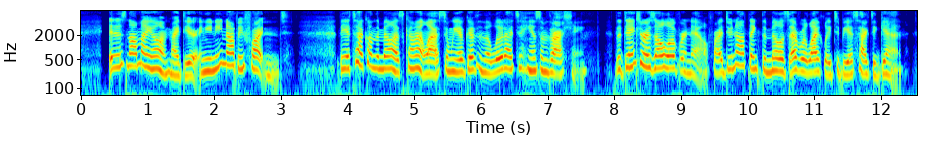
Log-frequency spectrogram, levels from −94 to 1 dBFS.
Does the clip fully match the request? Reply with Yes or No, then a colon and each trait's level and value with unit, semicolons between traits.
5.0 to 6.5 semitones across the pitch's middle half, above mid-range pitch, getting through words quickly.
No: average, 4.3 semitones; very high, 280 Hz; fast, 245 wpm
